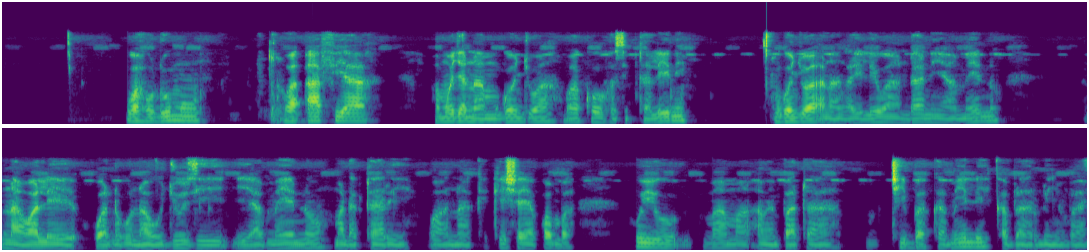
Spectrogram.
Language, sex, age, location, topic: Swahili, male, 36-49, Kisumu, health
